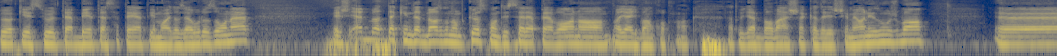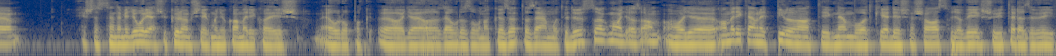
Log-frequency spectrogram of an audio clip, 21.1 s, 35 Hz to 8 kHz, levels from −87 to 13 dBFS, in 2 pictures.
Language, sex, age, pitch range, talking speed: Hungarian, male, 30-49, 110-125 Hz, 150 wpm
